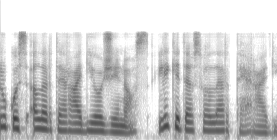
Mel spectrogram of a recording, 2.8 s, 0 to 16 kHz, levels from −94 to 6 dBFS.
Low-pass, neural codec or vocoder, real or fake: 7.2 kHz; codec, 16 kHz, about 1 kbps, DyCAST, with the encoder's durations; fake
